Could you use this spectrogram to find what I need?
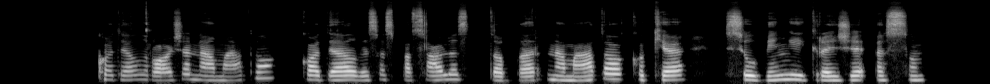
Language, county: Lithuanian, Klaipėda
